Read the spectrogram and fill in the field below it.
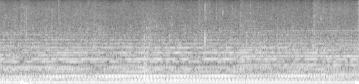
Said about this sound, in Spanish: La lluvia sigue siendo inclemente mientras se van acercando a Innsbruck.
